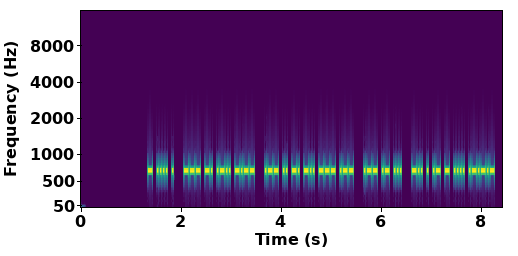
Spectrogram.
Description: Morse code, heard as a keyed tone, about 40 wpm, 700 Hz. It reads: THE ONLY WINDOW WAS DEATH.
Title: Sentences from Top 1600 Words 40wpm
